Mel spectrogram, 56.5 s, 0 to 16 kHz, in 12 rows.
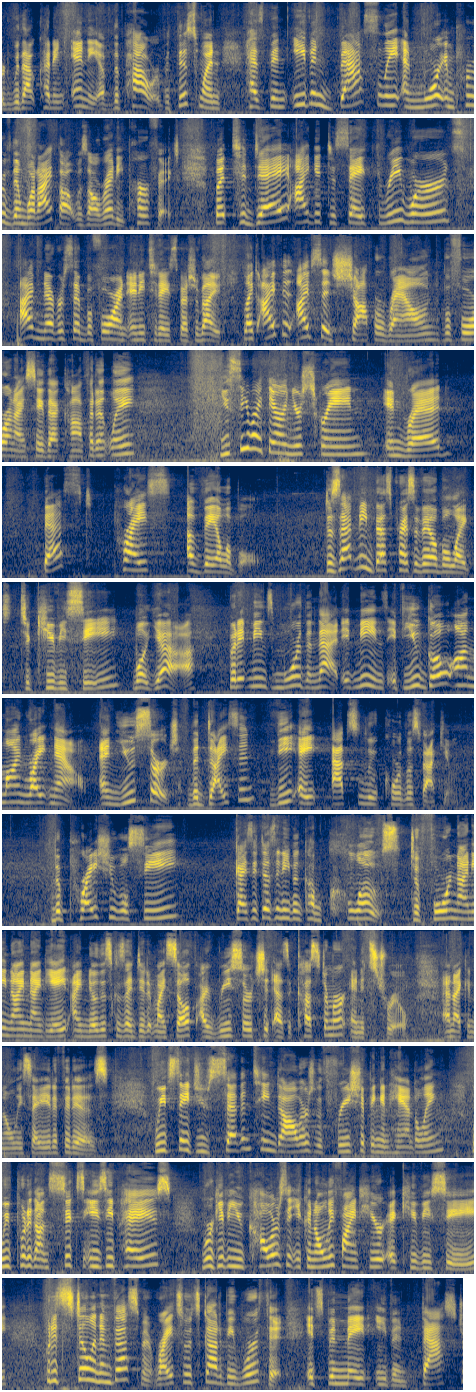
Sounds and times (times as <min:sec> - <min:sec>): Speech: 0:00.0 - 0:15.5, 0:16.3 - 0:18.7, 0:19.3 - 0:21.4, 0:22.1 - 0:32.9, 0:33.5 - 0:56.5.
